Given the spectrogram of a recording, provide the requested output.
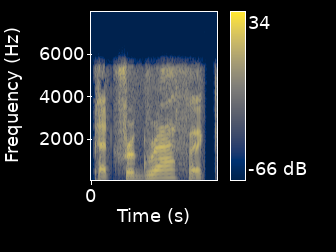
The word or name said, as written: petrographic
